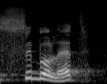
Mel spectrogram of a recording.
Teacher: The word is Shibboleth. Ephraim doesn't have the sh sound, so they say Sibboleth.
